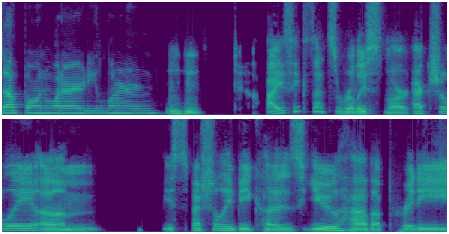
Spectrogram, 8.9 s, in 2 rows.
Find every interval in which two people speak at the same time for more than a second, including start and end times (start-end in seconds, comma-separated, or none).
none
